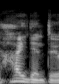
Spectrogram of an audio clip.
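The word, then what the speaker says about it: 拝殿: こう、拝む、ところと書いて、ハイデンと読むわけですけれども、えー、これをですね、えー、これをというか、まあ、ここに、実は、神様が宿っているわけではないんです。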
